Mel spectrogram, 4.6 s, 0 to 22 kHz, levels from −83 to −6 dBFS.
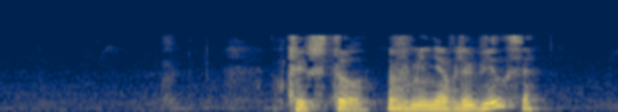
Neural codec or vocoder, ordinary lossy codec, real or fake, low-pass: none; MP3, 24 kbps; real; 7.2 kHz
